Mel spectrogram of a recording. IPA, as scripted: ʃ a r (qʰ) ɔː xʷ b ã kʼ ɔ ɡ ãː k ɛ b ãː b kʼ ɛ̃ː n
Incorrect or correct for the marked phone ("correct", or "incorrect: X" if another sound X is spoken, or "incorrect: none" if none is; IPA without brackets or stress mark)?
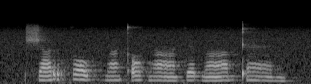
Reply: incorrect: k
